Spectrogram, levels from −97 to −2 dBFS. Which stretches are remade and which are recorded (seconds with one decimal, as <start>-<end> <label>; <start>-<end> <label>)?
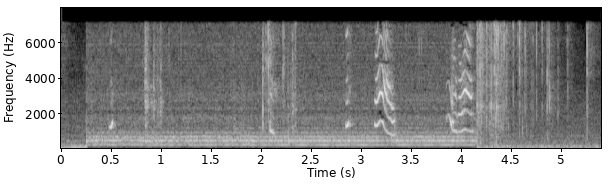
0.0-2.0 remade; 2.0-5.4 recorded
